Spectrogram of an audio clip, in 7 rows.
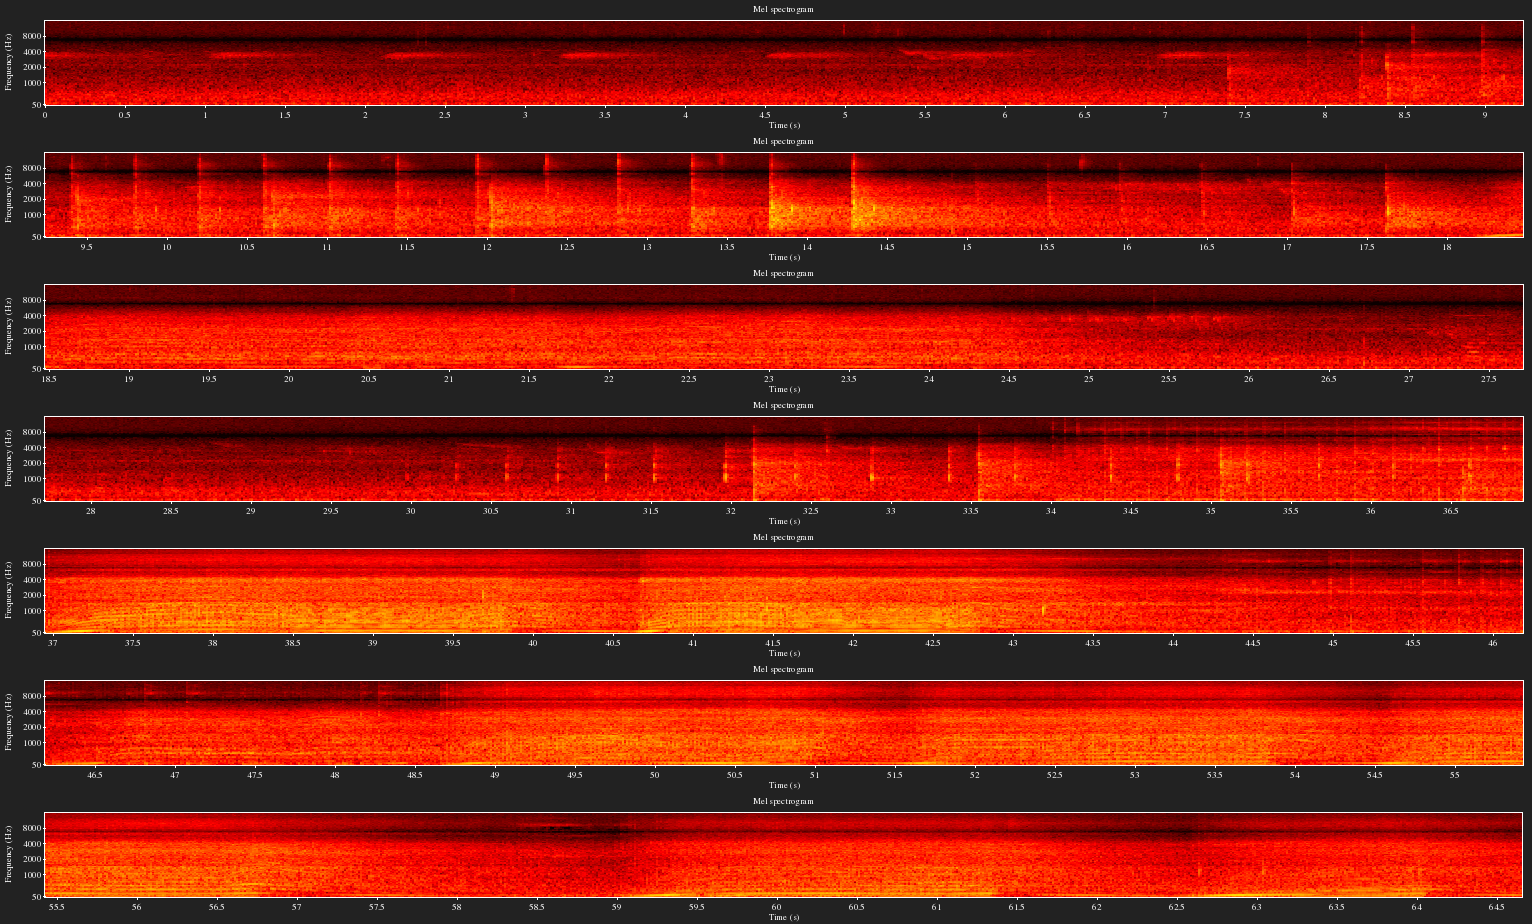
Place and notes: Narewka, Poland - Białowieza Forest is killed (binaural)
In the national holiday (Constitution Day on May 3), with the consent of the Polish government is destroyed national treasure of nature, beautiful and magical place, Bialowieza Forest.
